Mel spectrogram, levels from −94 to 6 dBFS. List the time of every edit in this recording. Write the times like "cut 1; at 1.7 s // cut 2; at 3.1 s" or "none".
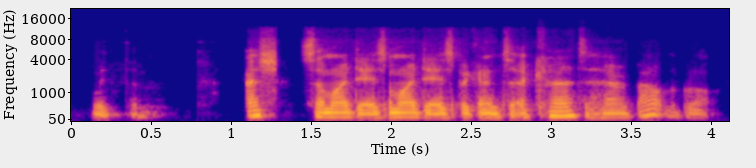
cut 1; at 1.3 s // cut 2; at 2.0 s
